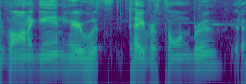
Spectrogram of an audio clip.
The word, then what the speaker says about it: Thornbrugh: again here with taver thornbrew did i say that right thorne yeah your last name spelt kind of like vaughn there's a bunch of silent letters in there and it throws everybody yeah it does so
